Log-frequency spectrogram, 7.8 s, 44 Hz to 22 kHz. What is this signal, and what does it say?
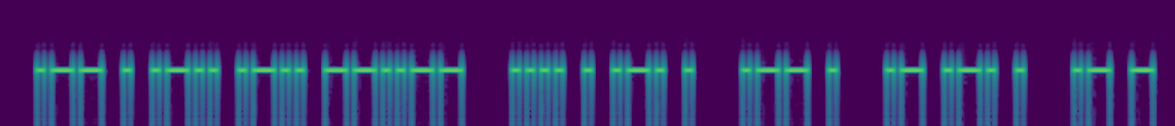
Morse code, heard as a keyed tone, about 25 wpm, 700 Hz. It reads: WELL, HERE WE ARE AT
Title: Sentences from Top 300 Words 25wpm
